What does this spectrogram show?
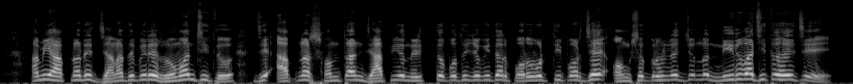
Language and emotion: Bengali, happy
